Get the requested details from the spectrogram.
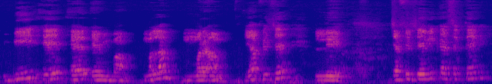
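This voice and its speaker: In a classroom-style grammar lesson, a woman teaching English spells out words letter by letter and answers the questions she poses herself. She speaks slowly in a mid-range voice. The mic is distant in an echoey room, with faint noise.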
